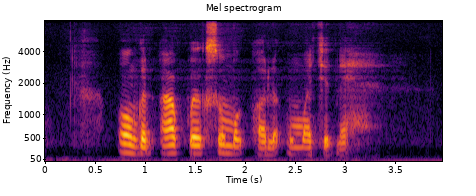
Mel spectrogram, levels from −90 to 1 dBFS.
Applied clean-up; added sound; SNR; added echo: none; none; none; none.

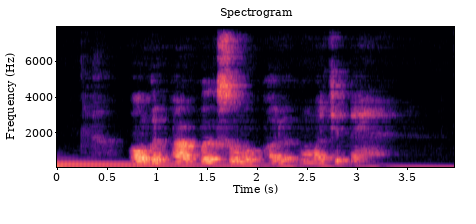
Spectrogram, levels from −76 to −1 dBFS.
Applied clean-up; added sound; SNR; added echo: none; Bass guitar; 13 dB; reverberation time 0.4 s.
